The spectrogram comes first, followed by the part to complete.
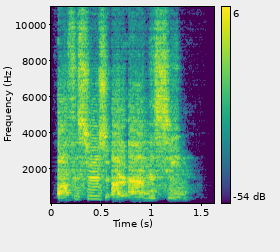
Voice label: Emergency Human Young Male Voice Police Dispatch Officers Are On The Scene; emergency effects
